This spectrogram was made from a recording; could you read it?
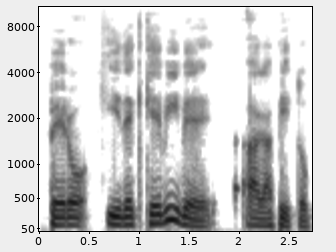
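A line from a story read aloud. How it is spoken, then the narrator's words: Plain. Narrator (Spanish): preguntó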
